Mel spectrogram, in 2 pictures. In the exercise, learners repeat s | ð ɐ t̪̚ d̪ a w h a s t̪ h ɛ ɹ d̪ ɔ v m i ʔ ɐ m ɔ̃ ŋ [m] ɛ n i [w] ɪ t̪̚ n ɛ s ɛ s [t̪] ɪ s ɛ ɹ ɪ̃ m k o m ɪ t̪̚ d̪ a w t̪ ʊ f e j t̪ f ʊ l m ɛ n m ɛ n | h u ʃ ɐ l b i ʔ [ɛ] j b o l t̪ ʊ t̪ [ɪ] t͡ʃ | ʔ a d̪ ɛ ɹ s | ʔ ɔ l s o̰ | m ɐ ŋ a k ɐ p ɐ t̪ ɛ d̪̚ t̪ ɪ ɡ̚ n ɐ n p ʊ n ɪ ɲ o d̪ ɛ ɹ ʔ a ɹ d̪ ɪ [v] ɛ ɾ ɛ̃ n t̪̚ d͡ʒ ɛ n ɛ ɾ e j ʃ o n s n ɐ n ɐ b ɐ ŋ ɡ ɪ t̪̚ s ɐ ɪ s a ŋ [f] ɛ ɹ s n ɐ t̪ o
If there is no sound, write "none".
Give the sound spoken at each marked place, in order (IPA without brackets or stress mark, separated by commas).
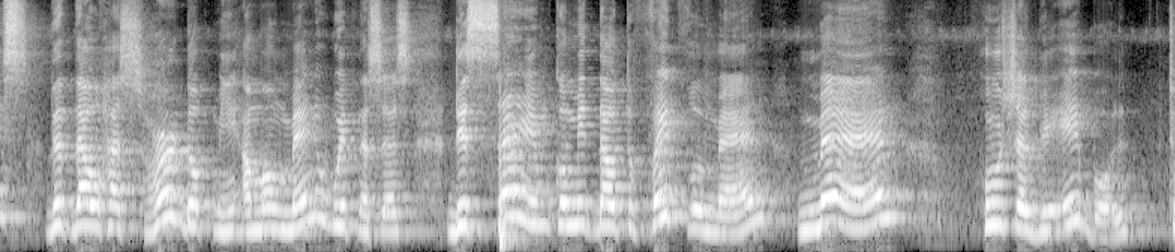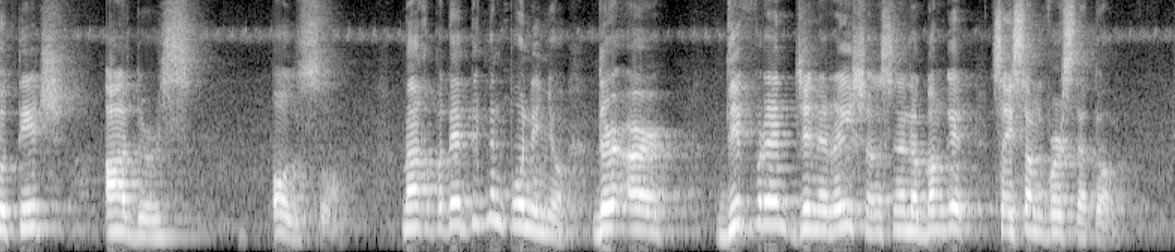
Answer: m, w, d̪, e, i, f, v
